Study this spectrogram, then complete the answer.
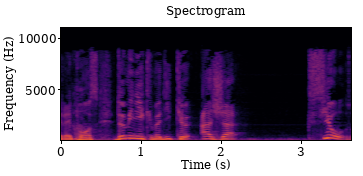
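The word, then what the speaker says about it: Ajaccio: Dominique me dit que AIO se prononce comme accident et que Bonifacio se prononce comme incident et qui je ne dois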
